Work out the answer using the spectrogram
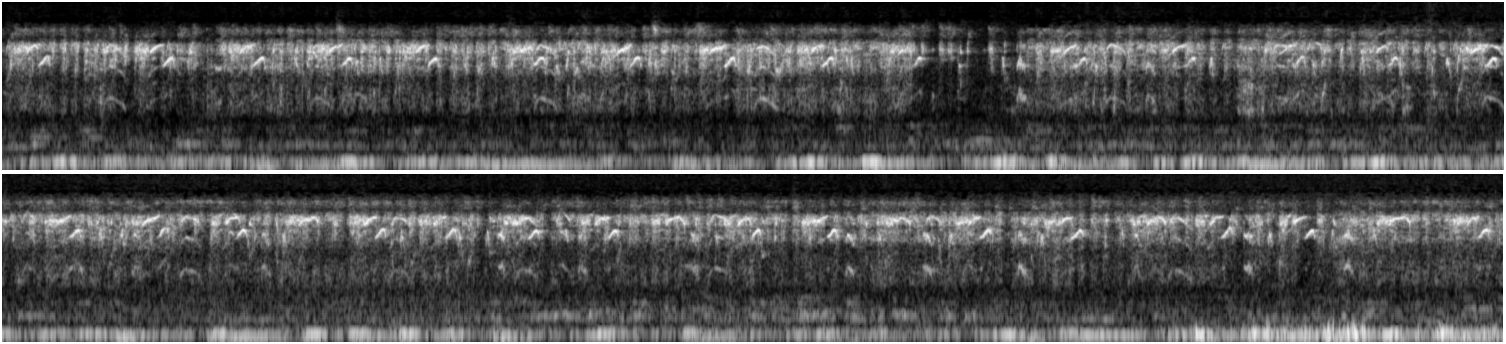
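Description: Small birds chirping rapidly and without a break, many short high notes a second, with a low wind rumble on the microphone.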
